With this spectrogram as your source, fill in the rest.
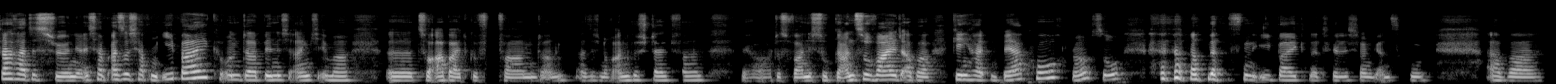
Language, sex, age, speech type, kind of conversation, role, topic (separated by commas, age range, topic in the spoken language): German, female, 40-44, conversation, unstructured, none, Wie bleibst du im Alltag körperlich aktiv?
